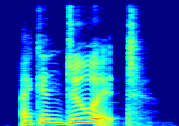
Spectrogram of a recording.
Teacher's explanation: voy a reducir el sonido de Ken haciendo que suene como Ken Ken ya que la mayor fuerza de voz lo voy a dar al verbo principal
